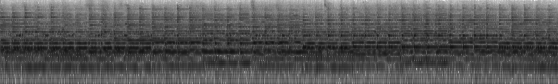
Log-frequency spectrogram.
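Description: Live instrumental music: a Baldwin grand piano and a cello playing together with electronics, a continuous passage of many held, overlapping notes.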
